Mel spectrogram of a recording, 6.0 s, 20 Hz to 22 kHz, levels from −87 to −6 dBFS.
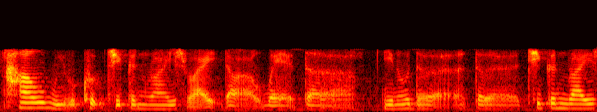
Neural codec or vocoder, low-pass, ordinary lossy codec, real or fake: none; 3.6 kHz; none; real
